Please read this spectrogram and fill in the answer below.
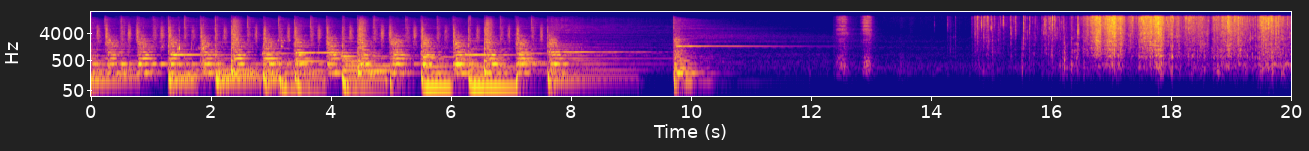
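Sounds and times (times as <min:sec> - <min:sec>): held tone: 0:08.0 - 0:12.4
foil wrapper crinkling and tearing: 0:14.3 - 0:20.0.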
